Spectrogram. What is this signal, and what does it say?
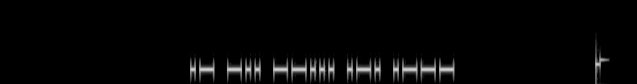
Morse code, heard as a keyed tone, about 25 wpm, 700 Hz. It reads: AD7RJ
